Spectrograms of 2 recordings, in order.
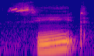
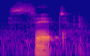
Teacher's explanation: it's a different sound, and it's single and double length. The first is double, and the second is single.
